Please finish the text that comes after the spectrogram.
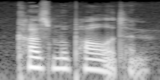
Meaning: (adjective) 1. Inclusive; affecting the whole world 2. Composed of people from all over the world 3. At ease in any part of the world; having a wide experience with many cultures
- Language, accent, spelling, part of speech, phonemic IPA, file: English, US, cosmopolitan, adjective / noun, /ˌkɑz.məˈpɑl.ɪ.tən/, En-us-cosmopolitan.ogg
